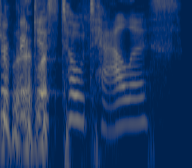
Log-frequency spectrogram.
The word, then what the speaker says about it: Petrificus totalus: How do you say a fake word? – Petrificus totalus.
